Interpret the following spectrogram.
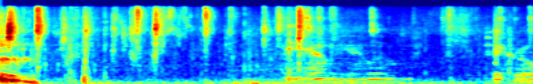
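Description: Scattered light taps and slaps of a freshly caught chain pickerel flopping on the ice, mixed with handling noise, while a man's voice sounds briefly in the middle.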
